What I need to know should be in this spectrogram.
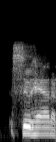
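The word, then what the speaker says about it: Sochan: Suhan, according to Fran Fraschilla, that's the correct way to pronounce it.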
